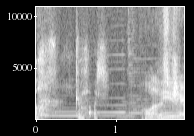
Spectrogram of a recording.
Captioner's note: scoffs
